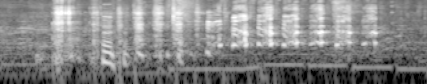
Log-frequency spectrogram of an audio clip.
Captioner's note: chortling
